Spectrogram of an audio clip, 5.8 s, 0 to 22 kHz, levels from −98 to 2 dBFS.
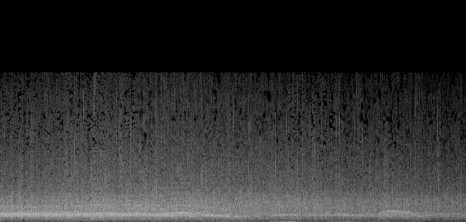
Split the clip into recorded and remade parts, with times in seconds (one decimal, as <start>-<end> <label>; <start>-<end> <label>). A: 0.0-1.7 recorded; 1.7-3.6 remade; 3.6-4.2 recorded; 4.2-5.8 remade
